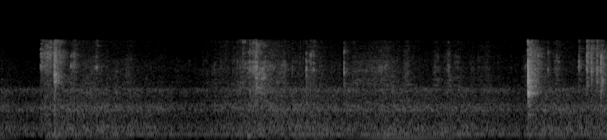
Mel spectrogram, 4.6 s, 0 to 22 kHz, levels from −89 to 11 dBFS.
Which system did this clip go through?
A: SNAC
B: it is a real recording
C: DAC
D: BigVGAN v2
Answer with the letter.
B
